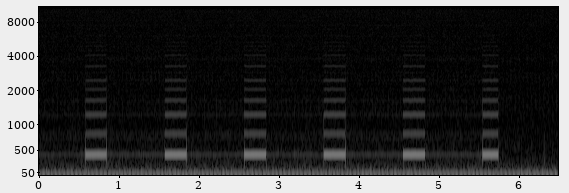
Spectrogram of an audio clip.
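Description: Countdown leader beeps on a broadcast videotape: six short, identical beeps, one each second, over a low steady hum.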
